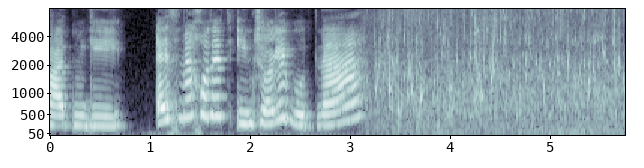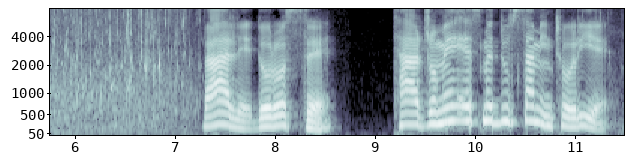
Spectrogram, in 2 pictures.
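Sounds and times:
speech: 0:00.0 - 0:03.4, 0:07.3 - 0:08.6, 0:09.2 - 0:11.4
water dripping: 0:03.0 - 0:07.6, 0:10.4 - 0:11.4.

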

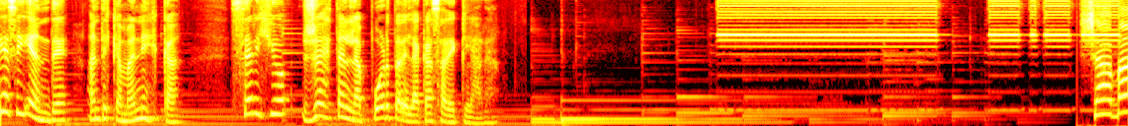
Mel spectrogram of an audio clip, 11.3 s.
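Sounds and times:
speech: 0:00.0 - 0:05.0, 0:10.9 - 0:11.2
car horn honking: 0:07.2 - 0:11.2.

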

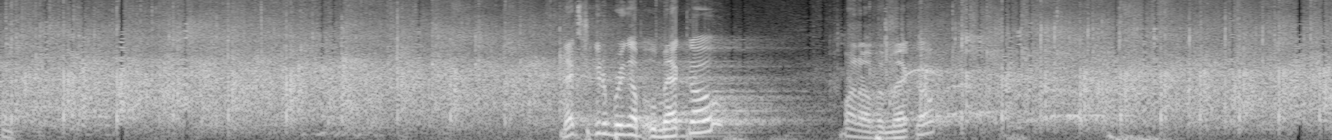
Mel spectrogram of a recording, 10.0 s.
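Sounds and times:
crowd applauding: 0:00.0 - 0:04.9, 0:06.1 - 0:09.9
speech: 0:04.2 - 0:05.5, 0:06.3 - 0:07.1.

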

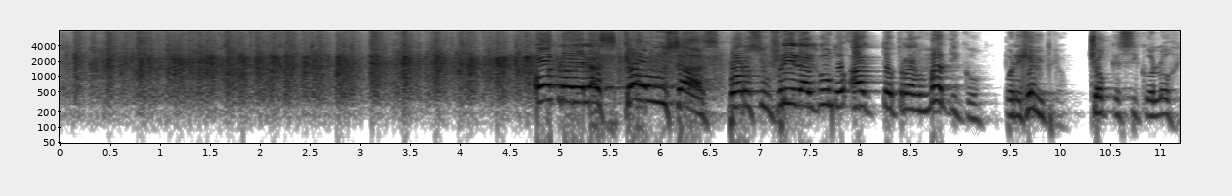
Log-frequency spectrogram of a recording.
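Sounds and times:
audience applause: 0:00.0 - 0:06.9
speech: 0:04.9 - 0:11.2.

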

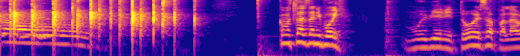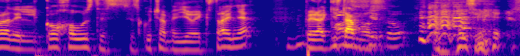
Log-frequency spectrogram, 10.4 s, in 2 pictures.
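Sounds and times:
applause: 0:00.0 - 0:02.2
speech: 0:02.8 - 0:10.3
laughter: 0:09.3 - 0:10.3.

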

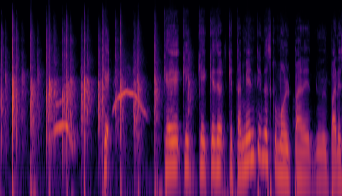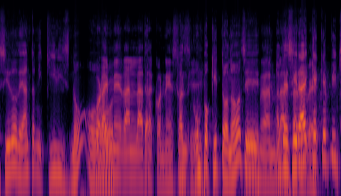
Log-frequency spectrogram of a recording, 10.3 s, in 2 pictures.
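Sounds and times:
applause, hands clapping: 0:00.0 - 0:03.0
speech: 0:01.5 - 0:10.2.

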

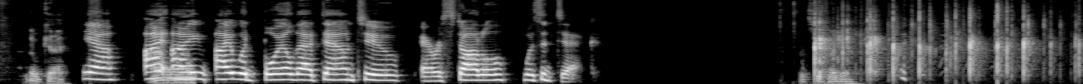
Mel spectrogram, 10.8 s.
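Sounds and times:
speech: 0:00.2 - 0:05.8, 0:08.0 - 0:09.2
applause sound effect: 0:08.0 - 0:10.8.

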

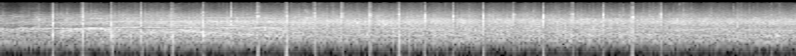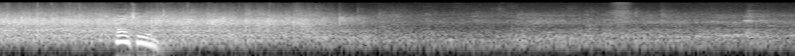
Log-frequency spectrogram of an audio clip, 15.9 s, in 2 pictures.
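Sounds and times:
standing audience applauding: 0:00.0 - 0:12.0
speech: 0:09.1 - 0:09.7.

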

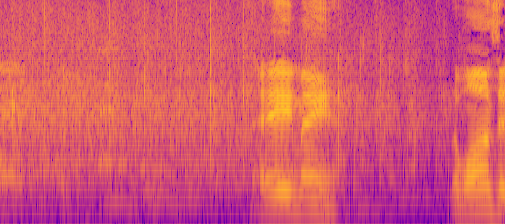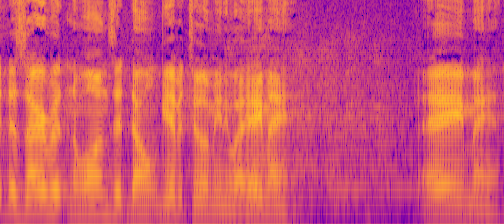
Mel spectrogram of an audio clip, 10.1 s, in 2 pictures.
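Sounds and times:
audience applauding: 0:00.0 - 0:05.4
speech: 0:02.6 - 0:03.5, 0:04.5 - 0:08.1, 0:09.3 - 0:10.0.

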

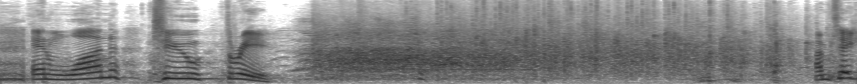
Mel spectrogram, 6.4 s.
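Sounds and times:
speech: 0:00.2 - 0:02.4, 0:06.1 - 0:06.4
audience laughter turning into applause: 0:02.2 - 0:06.2.

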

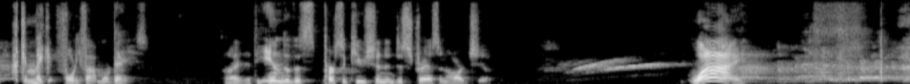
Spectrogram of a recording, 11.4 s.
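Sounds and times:
speech: 0:00.3 - 0:01.9, 0:02.8 - 0:06.2, 0:08.6 - 0:09.5
building siren test: 0:06.9 - 0:08.7
laughter: 0:09.6 - 0:11.3.

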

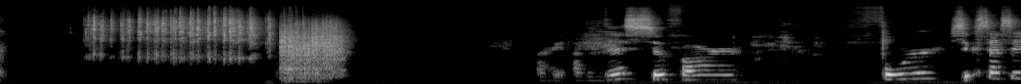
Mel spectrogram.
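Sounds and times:
dice being rolled: 0:00.7 - 0:03.6
speech: 0:05.8 - 0:07.4, 0:08.8 - 0:10.2.

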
